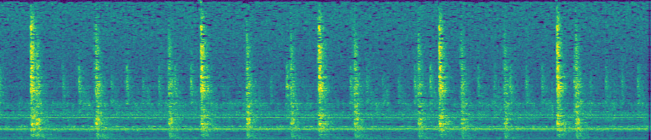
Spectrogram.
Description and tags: Machine(loop)
The sound of a sauna stove.
machine, mechanic, oven, sauna, stove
